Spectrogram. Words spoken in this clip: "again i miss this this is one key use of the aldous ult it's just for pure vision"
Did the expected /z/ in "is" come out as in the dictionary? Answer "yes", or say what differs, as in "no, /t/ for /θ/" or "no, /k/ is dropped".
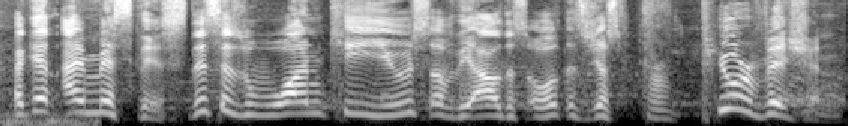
yes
